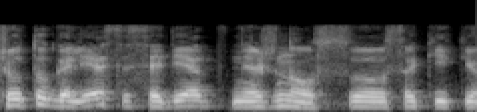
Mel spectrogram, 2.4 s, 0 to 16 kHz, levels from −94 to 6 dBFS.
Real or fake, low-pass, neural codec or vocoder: real; 7.2 kHz; none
